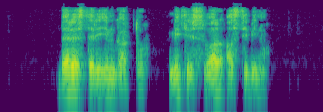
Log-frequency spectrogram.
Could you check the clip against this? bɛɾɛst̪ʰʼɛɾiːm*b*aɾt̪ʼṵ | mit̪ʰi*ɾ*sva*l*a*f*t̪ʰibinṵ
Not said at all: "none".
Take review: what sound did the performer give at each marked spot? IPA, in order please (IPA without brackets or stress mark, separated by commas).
ɡ, ɾ, ɾ, s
